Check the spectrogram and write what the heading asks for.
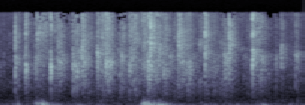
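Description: An audience applauds steadily, a dense crackle of many hands clapping at once with a few heavier thumps mixed in, sustained at a fairly even loudness for the whole stretch with no talking.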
